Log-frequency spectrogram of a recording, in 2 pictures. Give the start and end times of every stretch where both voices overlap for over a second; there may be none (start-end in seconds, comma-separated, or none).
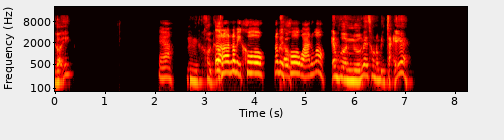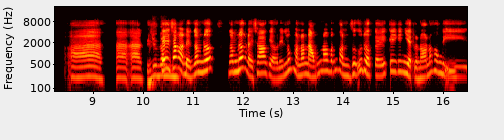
none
